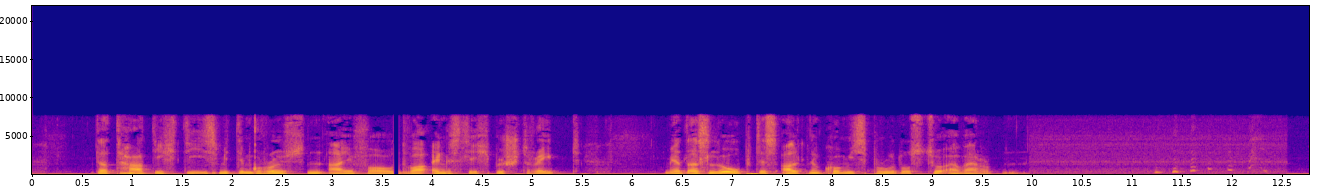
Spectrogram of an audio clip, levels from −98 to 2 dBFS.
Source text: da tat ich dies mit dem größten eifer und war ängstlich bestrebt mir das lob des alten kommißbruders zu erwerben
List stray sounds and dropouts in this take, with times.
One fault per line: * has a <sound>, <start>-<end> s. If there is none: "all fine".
* has a dropout, 3.6-3.7 s
* has a laugh, 11.2-12.4 s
